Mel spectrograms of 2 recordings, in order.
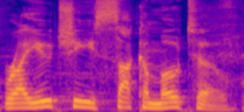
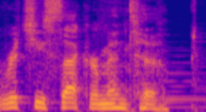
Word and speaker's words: Ryuichi Sakamoto: And so Richie Sacramento, they had a friend who was trying to pronounce the name Ryuichi Sakamoto, and it came out Richie Sacramento.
